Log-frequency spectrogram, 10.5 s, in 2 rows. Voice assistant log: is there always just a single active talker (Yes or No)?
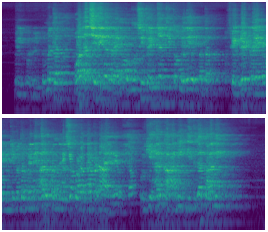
No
